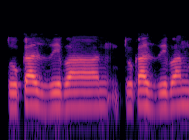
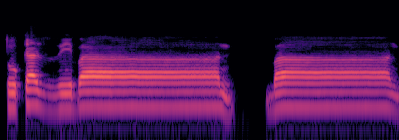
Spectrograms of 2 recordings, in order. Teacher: বান বলে 3 থেকে 4 আলিফ পরিমাণ টেনে তারপর ওখানে আমি থামবো।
